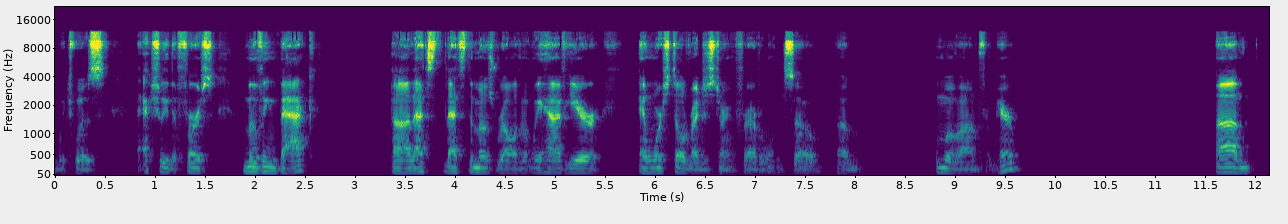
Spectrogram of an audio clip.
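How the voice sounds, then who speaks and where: A man's voice: low-pitched, fairly bright tone. A man hosting an informal business webinar, explaining things and putting questions to a colleague. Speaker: webinar host of a telecom company.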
